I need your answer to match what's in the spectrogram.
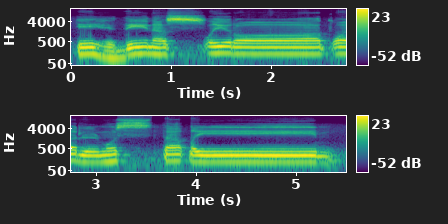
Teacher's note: صاد کو نون کے ساتھ ملا کے پڑھا جائے گا اور صاد کو موٹا پڑھا جائے گا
